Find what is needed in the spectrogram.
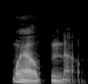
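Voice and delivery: ordinary delivery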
